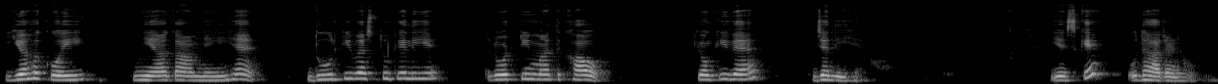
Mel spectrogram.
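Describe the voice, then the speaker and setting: A woman's voice: on the high side, darkish tone. A woman teaching a grammar lesson to schoolchildren, patiently asking questions and answering them herself, calling the pupils dear. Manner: addresses pupils affectionately. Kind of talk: Hindi grammar lesson for children.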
